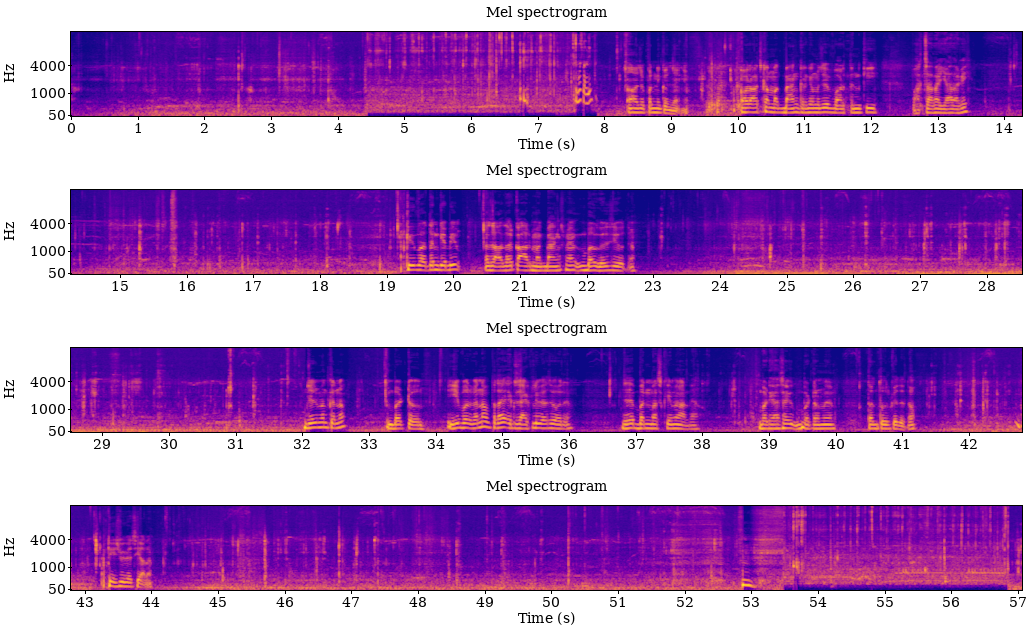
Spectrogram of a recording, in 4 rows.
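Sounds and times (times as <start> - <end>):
person chewing food: 0.0 - 8.4, 9.2 - 10.0, 13.6 - 19.5, 22.8 - 32.0, 32.7 - 34.2, 36.1 - 36.8, 37.6 - 57.0
steady low hum: 0.0 - 37.1.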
